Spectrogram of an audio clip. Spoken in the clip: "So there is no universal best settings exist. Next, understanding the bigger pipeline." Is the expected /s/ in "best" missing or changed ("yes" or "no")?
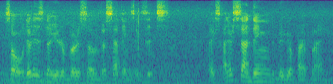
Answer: yes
